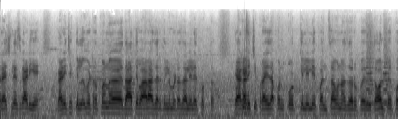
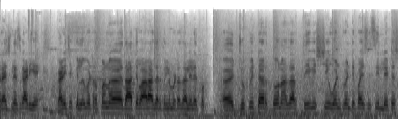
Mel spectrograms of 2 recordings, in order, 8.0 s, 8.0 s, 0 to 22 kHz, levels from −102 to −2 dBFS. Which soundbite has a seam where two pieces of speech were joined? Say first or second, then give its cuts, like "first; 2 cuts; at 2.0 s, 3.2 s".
second; 1 cut; at 4.2 s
